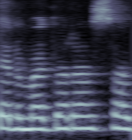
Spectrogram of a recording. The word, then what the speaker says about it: المدرسة: Alors, juste ici, on dit al-madrasa tout parce que le tamarbuta, quand il est au milieu d'une phrase, on le prononce. C'est que quand il est à la fin qu'on le prononce pas.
